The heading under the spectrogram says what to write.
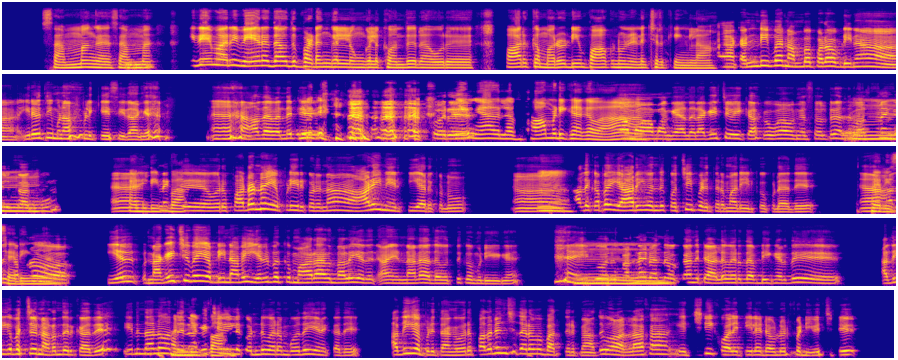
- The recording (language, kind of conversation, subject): Tamil, podcast, ஒரு திரைப்படத்தை மீண்டும் பார்க்க நினைக்கும் காரணம் என்ன?
- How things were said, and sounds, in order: other background noise; laughing while speaking: "இருவத்தி மூணாம் புலிகேசி தாங்க. அ அதை வந்துட்டு"; laughing while speaking: "இருவதே ஏங்க அதில காமெடிக்காகவா?"; drawn out: "ம்"; chuckle; drawn out: "ம்"; in English: "ஹெச்டி குவாலிட்டியில டவுன்லோட்"; chuckle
